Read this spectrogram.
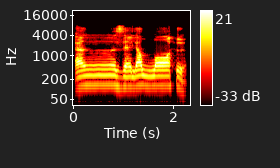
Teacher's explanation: Allah lafzı kalın okuyacak çünkü öncesi harf üstten bağlanıyor.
